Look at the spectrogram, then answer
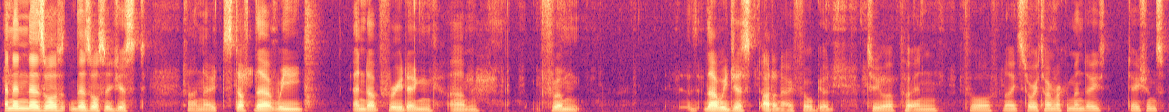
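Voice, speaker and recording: A man with a mellow, smooth voice at medium pitch co-hosts a casual stream. He sounds tired and speaks tentatively, often halting mid-thought. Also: steady tone. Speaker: co-host. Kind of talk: casual livestream chat.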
